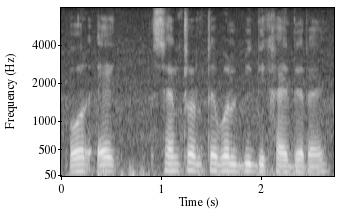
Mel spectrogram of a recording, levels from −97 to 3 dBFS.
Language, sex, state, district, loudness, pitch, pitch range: Hindi, male, Arunachal Pradesh, Lower Dibang Valley, -15 LUFS, 120 Hz, 110-125 Hz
